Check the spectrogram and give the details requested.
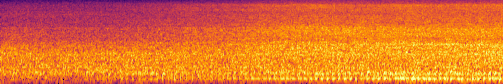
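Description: Diesel train approaching, its rolling noise growing steadily louder, with the engine's low hum coming in about two and a half seconds in.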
